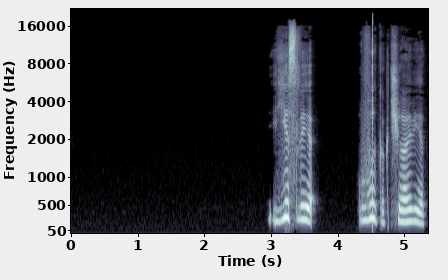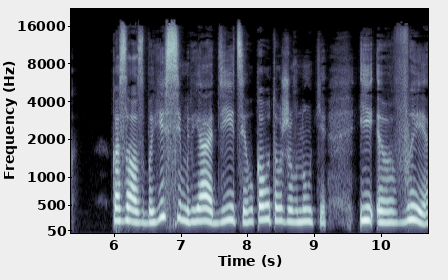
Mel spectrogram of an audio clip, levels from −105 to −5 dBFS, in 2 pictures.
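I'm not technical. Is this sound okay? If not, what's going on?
No. File header played as audio at 4.53 s: a sharp click just before "как человек казалось бы", where a joined piece's setup bytes were played as sound.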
